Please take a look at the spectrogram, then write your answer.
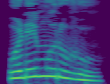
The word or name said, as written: ಒಡೆಮುರುಹು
